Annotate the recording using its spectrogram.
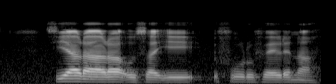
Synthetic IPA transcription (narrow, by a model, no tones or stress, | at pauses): siaɺaɺausai | fuɺuɸɛɺɛna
